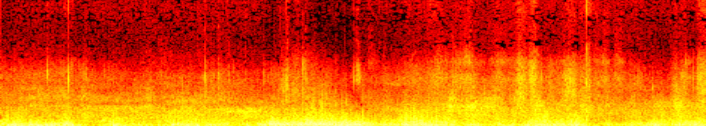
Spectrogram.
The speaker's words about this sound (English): Oh, now, of course, it's going to breeze right up.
